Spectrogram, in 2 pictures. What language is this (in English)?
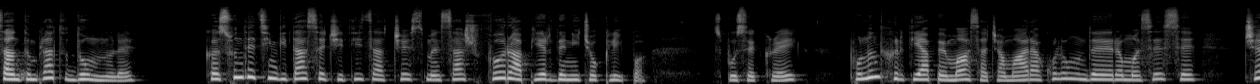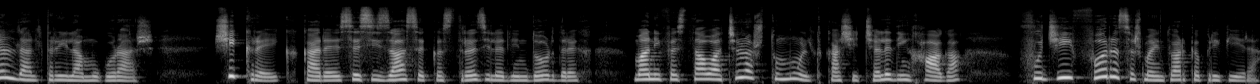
Romanian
